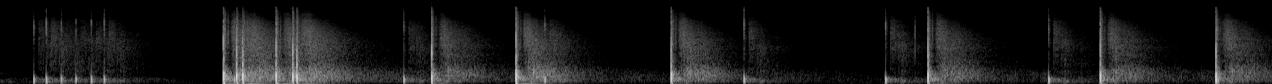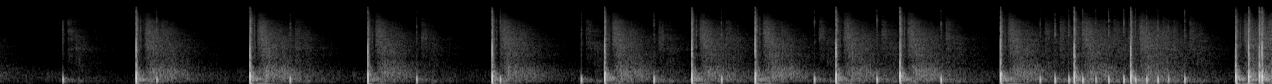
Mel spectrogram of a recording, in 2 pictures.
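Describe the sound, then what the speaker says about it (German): A Choreo 25 mm 36-shot firework battery fires a long rapid sequence of loud sharp bangs, some single and some in quick clusters, each followed by a crackling tail and closing in a dense flurry. "Weiter geht es mit der Nummer 51, eine Neuheit aus unserem Hause, die Choreo, 25 mm, 36 Schuss"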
